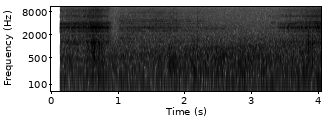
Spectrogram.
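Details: Person snoring with loud, continuous, harsh rasping, fluttering breath noise throughout; snoring.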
